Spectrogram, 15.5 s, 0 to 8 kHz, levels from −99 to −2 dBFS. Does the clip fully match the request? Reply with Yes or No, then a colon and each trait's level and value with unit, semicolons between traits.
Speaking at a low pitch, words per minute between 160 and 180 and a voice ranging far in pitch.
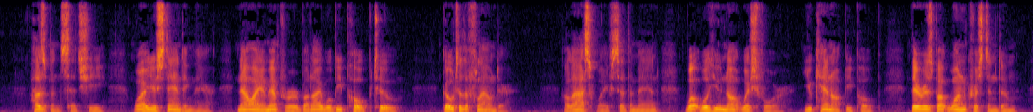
Yes: very low, 95 Hz; average, 165 wpm; wide, 5.8 semitones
